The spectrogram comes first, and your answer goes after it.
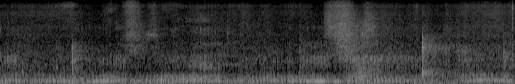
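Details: Emerald-eyed cat purring after waiting for someone; a steady low rumbling purr pulsing about four times per second, with a few soft clicks and rustles over it.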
